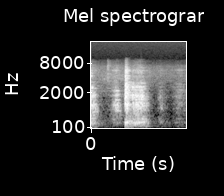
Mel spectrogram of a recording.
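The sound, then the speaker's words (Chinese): A cooking pot is set down on a stove burner over a low flame to make toffee milk tea, with one short, fairly loud metallic clunk and scrape, framed by fainter brief scraping sounds before and after; no voices. “炉心的小火，把锅子放在上面。”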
